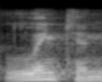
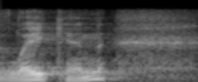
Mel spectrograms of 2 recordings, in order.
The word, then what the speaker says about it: Laken: from all the crisis but pronounces it wrong head says Lincoln instead of Laken and then proceeds to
